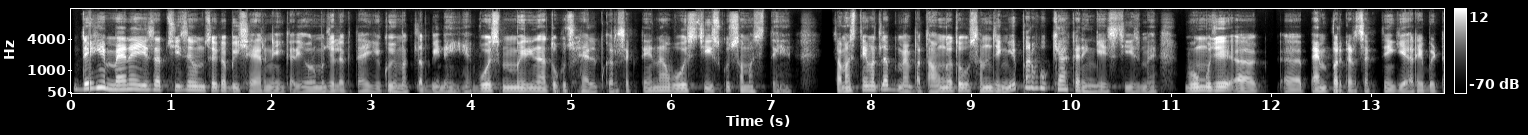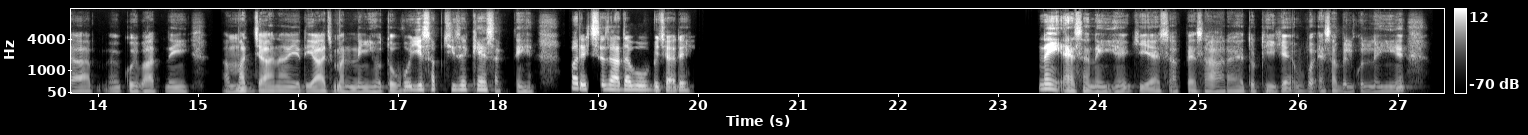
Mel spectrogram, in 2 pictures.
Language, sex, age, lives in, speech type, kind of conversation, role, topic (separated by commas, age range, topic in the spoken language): Hindi, male, 25-29, India, conversation, podcast, guest, Job switch karna tumhe kab sahi lagta hai?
